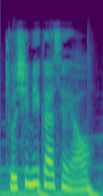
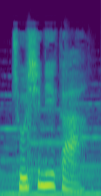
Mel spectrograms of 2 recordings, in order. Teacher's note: Watch your pronunciation, the SI syllable. The S sound changes to a SH sound when followed by I. So, is pronounced like she, not C.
